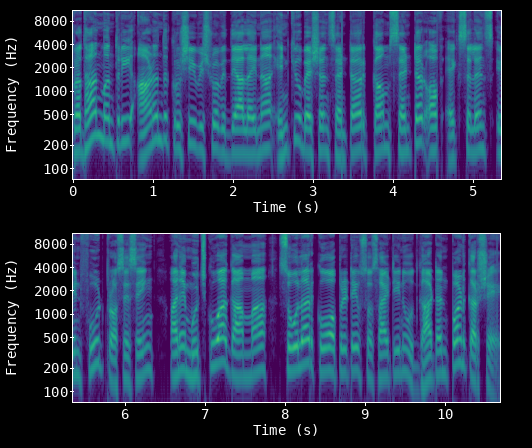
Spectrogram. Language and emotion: Gujarati, neutral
